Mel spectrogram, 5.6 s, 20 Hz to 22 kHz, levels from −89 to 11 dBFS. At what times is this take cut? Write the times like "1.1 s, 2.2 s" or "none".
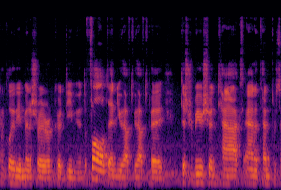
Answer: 2.7 s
